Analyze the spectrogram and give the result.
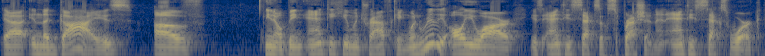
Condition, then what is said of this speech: None; typical speech.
